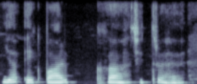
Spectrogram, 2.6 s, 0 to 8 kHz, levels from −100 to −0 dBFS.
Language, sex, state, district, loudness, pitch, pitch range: Hindi, female, Jharkhand, Deoghar, -16 LUFS, 210 Hz, 200-220 Hz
